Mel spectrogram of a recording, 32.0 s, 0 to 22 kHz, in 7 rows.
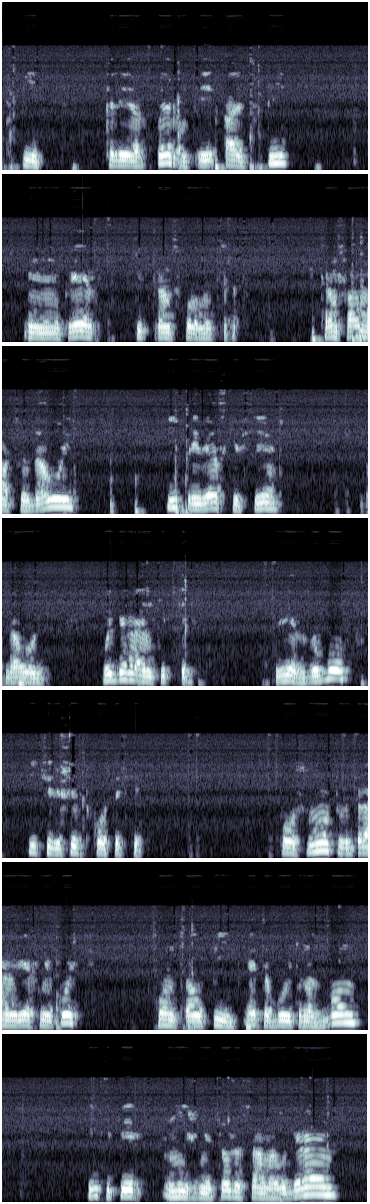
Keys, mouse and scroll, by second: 2.9 alt+p, 7.2 click, 8.8 alt+p, 11.2 alt+p, 15.5 shift+middle drag, 18.9 shift+click, 20.7-22.0 drag, 22.4-23.0 drag, 24.9 ctrl+p, 28.5-29.6 drag, 30.0 click.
